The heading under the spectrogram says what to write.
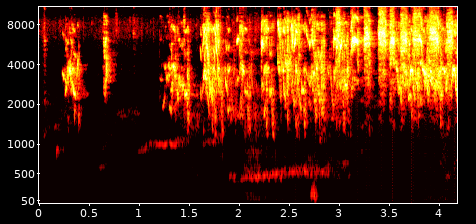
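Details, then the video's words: Caged breeding pair of budgerigars chirping: busy, scratchy warbled chatter of rapid high notes, building into a dense continuous stream, with a lower drawn-out squeaky note midway. "Cute Budgies Chirping Sounds"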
